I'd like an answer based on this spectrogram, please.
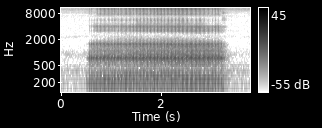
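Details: A sleeping Shih Tzu snores in a small indoor room: one sustained, buzzy, fluttering drone about three seconds long, starting and stopping abruptly, with a steady mid-pitched tone over rough low rumbling.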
